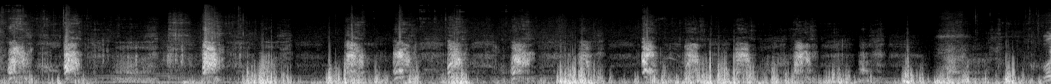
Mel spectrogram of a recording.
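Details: Two dogs in rough play, Tyson an 8-month-old Staffordshire Bull Terrier and Viper a 2.5-year-old English Bulldog; irregular flurries of barks, yips and growls mixed with thumps and scuffling.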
